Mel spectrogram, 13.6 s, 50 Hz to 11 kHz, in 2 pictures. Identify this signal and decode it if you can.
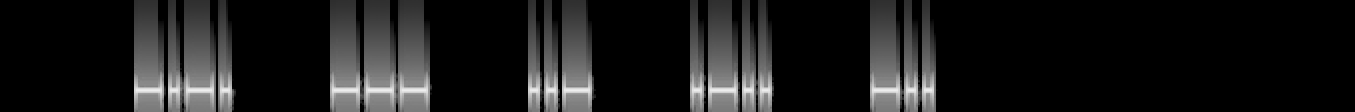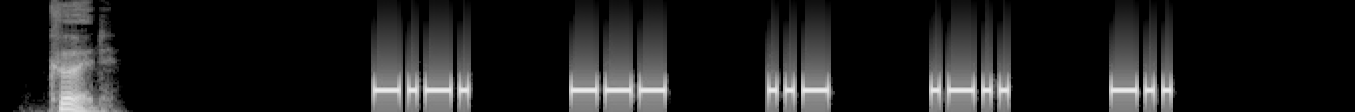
Morse code, heard as a keyed tone, about 28 wpm, spaced as for 13 wpm, 690 Hz. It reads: COULD COULD
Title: 4x Character Spacing - Top 200 Words - 28wpm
